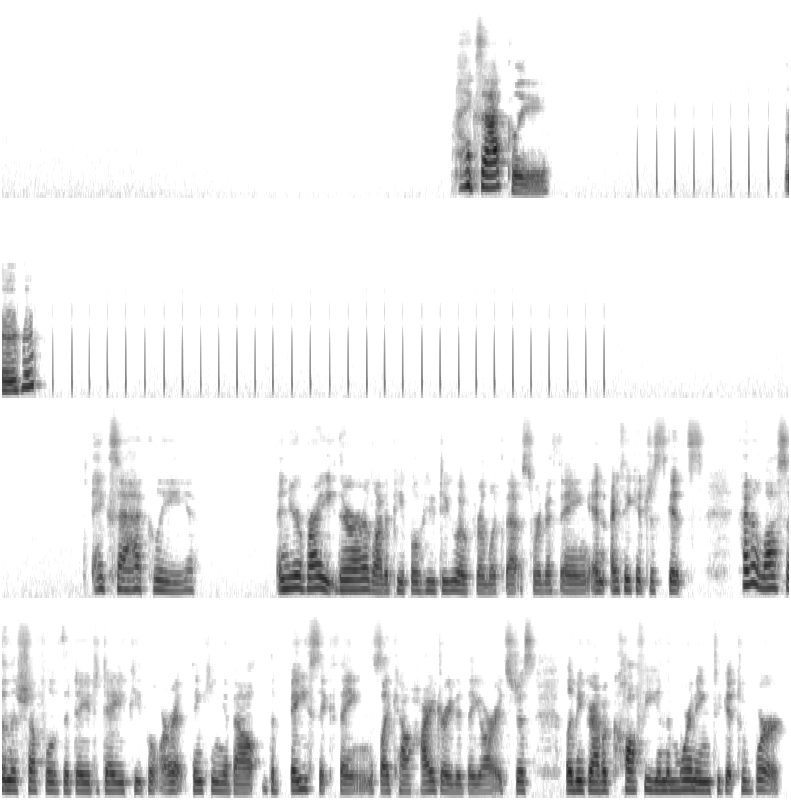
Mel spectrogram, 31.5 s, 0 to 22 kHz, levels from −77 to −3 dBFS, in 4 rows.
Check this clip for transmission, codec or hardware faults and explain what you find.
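One fault stands out, a train of clicks from 6.36 s to 13.91 s. Over those seven and a half seconds a steady ticking of around forty near-identical pops runs over and between the speech at a regular 5.44 per second, each about as loud as the speech itself. The evenly repeating, uniform pulses most likely come from interference from nearby equipment or a faulty connection or power supply injecting the same spike on a fixed cycle.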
